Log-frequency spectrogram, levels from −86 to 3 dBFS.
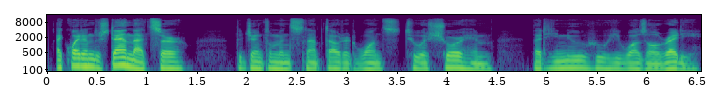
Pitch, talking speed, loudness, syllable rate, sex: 100 Hz, 190 wpm, -20 LUFS, 5.7 syllables/s, male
